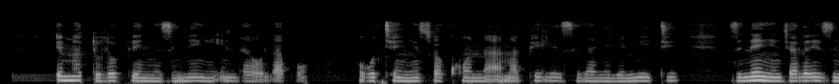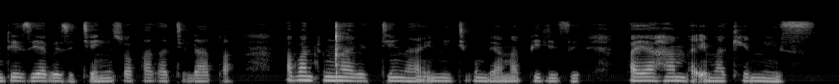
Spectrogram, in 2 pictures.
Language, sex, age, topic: North Ndebele, female, 25-35, health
